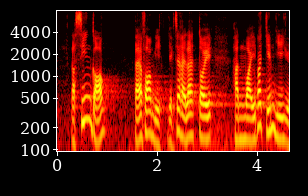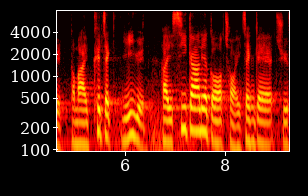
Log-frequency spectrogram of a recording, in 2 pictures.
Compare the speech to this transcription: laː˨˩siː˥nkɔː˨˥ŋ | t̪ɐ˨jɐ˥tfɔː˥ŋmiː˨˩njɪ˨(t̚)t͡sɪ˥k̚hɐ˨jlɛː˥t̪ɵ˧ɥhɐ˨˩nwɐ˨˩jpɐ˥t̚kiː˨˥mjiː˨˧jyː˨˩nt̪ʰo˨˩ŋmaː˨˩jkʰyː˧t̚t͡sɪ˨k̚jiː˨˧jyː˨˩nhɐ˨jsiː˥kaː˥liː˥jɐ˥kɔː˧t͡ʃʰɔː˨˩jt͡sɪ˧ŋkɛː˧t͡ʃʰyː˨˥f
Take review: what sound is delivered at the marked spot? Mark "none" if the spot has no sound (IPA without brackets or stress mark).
k̚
